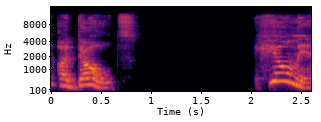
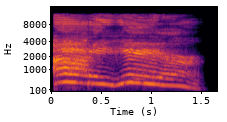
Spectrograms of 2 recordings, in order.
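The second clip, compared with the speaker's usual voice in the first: long drawn-out, higher holler; man's loud order; 4 semitones higher, 4 dB louder, much slower than usual. Retold or imitated. Gamer ordering a kid out, loud drawn-out order. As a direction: stretch the words out as a mock holler.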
